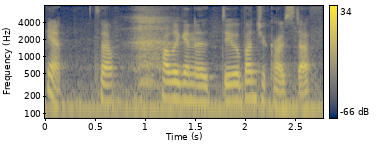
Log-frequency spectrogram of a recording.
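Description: Low-voiced chatty woman host. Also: fast talker, a little hiss or hum. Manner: chatty, giggly, lots of "like". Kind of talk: casual news chat.

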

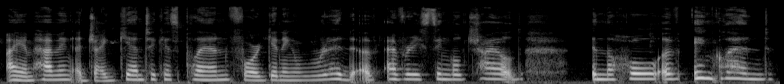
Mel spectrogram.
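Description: Storybook villain: a woman as a commanding, hateful witch queen, heavy slow thunder in every phrase. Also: a little high, level tone, warm tone, pitched above the performer's own voice. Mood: scheming, commanding. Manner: thundering, slow, emphatic delivery. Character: imperious hateful female Grand High Witch.

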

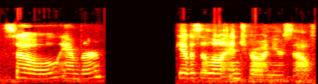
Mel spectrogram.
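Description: A woman hosting a podcast, enthusiastic and effusive in her praise of her guest, with a gravelly voice. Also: medium pitch, moderate pace, sharp tone, low-quality recording. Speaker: podcast host. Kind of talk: podcast interview.

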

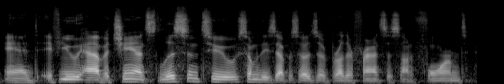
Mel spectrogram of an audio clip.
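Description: A man's voice: sits low, steady tone, moderate pace. A man hosting a conversational interview, speaking earnestly and often restarting his phrases. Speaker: show host.

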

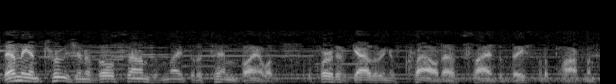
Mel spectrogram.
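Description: Male actor for world-weary noir detective, low register, terse and moody, dull vintage radio sound. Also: animated, fast, over loud music, natural voice. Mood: brooding. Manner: terse, moody, poetic delivery. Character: world-weary, brooding male New York police detective narrating his case. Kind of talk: 1940s-50s radio noir narration and acting. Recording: muffled vintage radio broadcast.

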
